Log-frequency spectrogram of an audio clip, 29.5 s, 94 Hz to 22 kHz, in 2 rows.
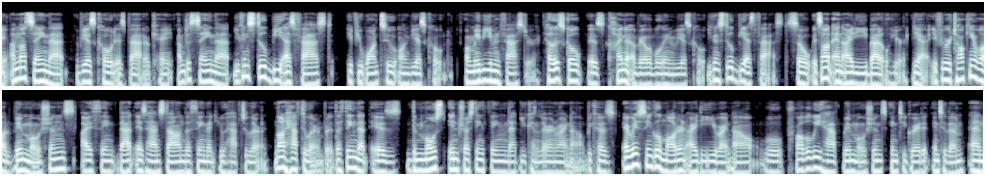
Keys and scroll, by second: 4.0-16.1 typing, 17.2-21.9 typing, 24.9-29.4 typing.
